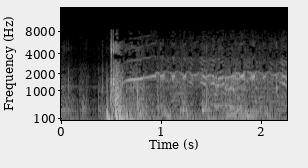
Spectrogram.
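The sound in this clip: A horse whinnies in a stable, a loud, shrill neigh that starts sharply and then trails off in a long, wavering cry over faint background noise.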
